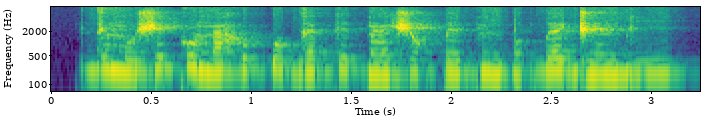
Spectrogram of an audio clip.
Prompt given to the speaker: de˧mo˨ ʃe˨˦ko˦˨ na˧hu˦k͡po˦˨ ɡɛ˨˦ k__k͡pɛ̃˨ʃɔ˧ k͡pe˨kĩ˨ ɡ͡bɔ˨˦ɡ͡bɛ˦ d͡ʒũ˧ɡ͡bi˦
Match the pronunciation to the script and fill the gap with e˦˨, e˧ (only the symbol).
e˦˨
